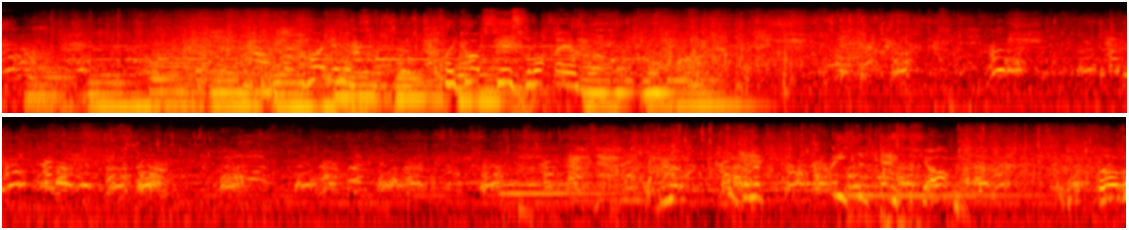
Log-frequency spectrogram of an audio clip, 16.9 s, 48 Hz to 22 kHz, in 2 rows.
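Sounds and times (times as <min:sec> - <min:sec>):
dogs barking: 0:00.0 - 0:01.2, 0:01.9 - 0:03.9, 0:06.2 - 0:16.8
speech: 0:02.6 - 0:05.8, 0:15.4 - 0:16.8
dogs whimpering and yelping: 0:08.3 - 0:16.6.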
